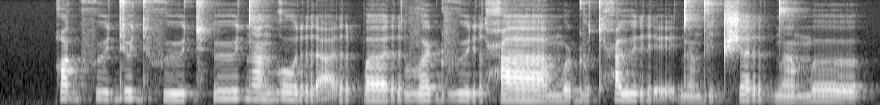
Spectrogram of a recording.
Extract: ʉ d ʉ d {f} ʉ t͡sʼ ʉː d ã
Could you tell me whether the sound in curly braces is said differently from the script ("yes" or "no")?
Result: no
